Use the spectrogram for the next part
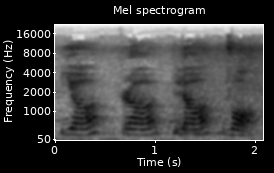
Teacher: जीभ बहुत हल्के से कहीं पर टच होती है और तुरंत वापस आ जाती है, वो हमारे क्या होते हैं, अंतस्थ व्यंजन।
